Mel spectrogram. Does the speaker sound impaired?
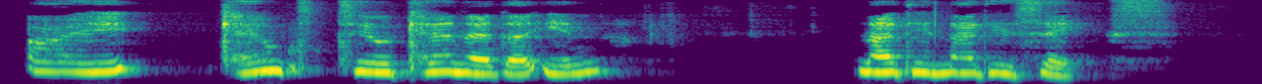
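Yes: Down syndrome; developmental disability.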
